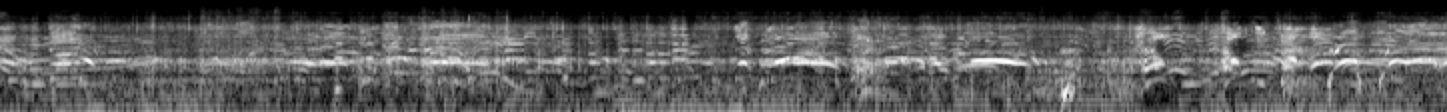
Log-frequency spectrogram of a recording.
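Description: Boys shouting excitedly as they chase around playing ball ("Just get him!", "Get the ball!"), over a light music score, from a film soundtrack heard through a TV's speakers.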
